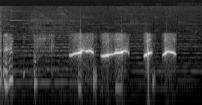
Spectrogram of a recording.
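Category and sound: human body sound, person whistling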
